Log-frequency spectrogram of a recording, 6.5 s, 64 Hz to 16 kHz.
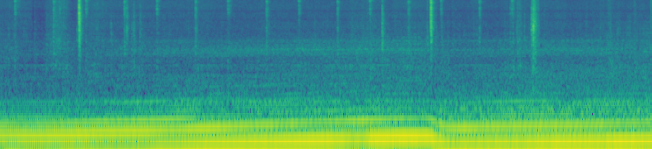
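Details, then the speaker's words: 1996 Acura Integra test drive after fixing an exhaust that rattled under load at low rpm; steady, low engine drone under load with no exhaust rattle. "now, no rattles."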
